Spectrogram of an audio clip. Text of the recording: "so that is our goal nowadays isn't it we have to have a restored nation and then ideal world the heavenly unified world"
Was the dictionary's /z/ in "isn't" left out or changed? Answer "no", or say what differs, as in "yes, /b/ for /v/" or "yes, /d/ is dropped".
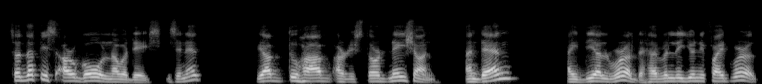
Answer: yes, /s/ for /z/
